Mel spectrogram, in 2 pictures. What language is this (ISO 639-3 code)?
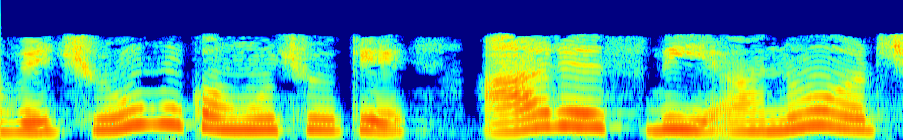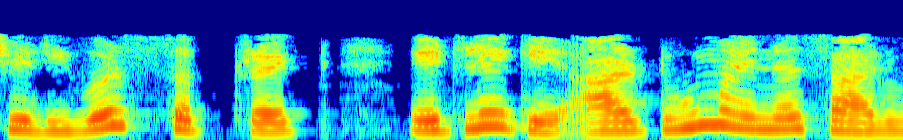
guj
